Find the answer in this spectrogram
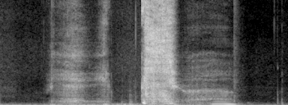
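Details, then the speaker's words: Adult male in a quiet, acted don't-sneeze scenario whispering about a tickle and trying to hold back sneezes, with loud sneezes at the end. "Can't sneeze. Tickle. It's getting so bad. Don't sneeze. Don't sneeze. Can't sneeze."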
